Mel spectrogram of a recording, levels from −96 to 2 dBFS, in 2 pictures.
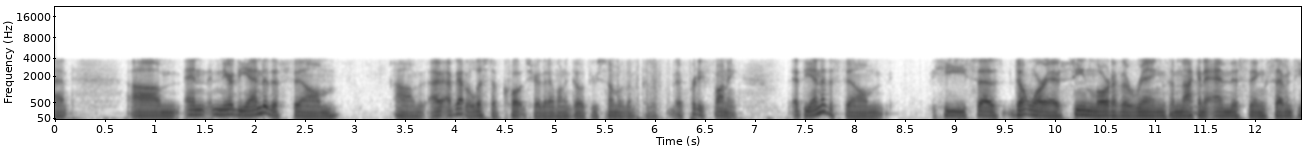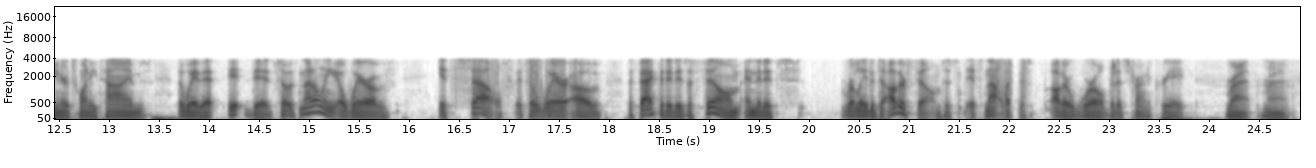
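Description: Loose connector crackle at 5.62–6.14 s (after "to go through some"), 16.62–17.67 s and 21.88–22.19 s: a worn contact intermittently breaks the speech path, giving irregular bursts of scratchy crackle through the telephone-band speech.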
